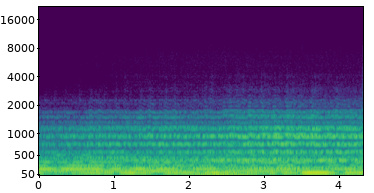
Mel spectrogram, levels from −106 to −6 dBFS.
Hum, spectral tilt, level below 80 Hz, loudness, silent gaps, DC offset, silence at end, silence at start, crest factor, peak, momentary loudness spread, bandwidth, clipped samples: none; -14.5 dB/octave; -30 dBFS; -26 LUFS; none; under 0.1%; 0 s; 0 s; 12 dB; -12 dBFS; 4 LU; 1.9 kHz; under 0.1%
